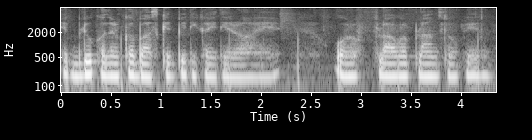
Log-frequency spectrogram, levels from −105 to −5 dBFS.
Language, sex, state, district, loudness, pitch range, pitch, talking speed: Hindi, female, Arunachal Pradesh, Papum Pare, -19 LUFS, 170-180 Hz, 175 Hz, 195 wpm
